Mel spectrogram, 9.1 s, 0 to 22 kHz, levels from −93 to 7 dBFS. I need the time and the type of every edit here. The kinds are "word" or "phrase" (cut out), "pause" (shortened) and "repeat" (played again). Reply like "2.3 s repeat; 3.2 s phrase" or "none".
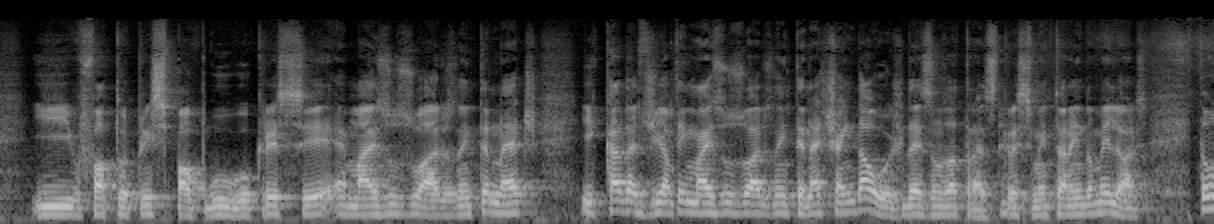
1.5 s word; 5.0 s word; 6.8 s word; 7.5 s word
